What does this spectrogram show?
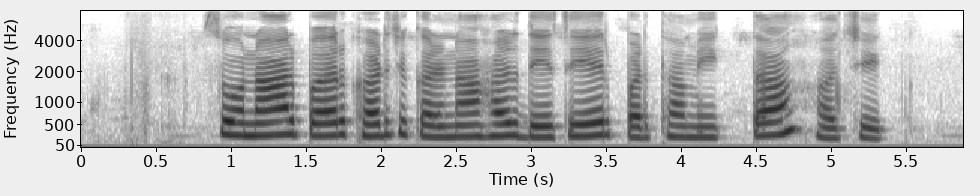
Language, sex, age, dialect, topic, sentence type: Magahi, female, 18-24, Northeastern/Surjapuri, banking, statement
